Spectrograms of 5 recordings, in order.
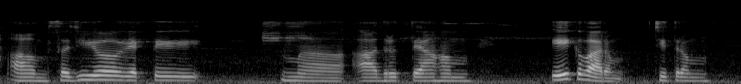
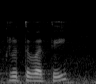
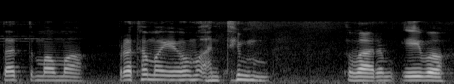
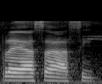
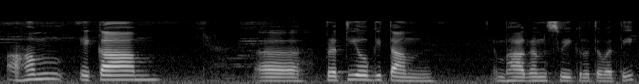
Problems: constant background noise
